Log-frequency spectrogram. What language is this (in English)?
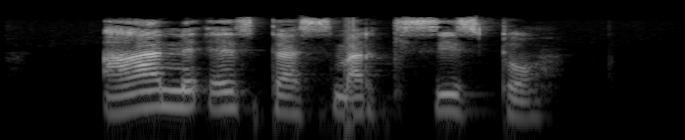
Esperanto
